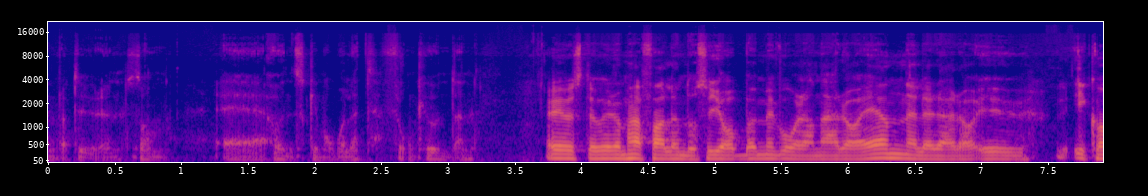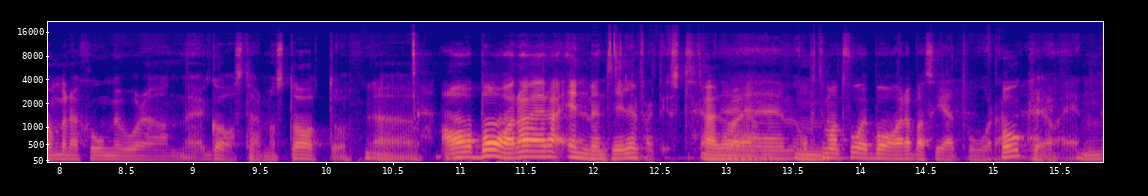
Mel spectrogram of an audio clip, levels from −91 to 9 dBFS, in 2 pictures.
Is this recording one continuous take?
yes; 0 cuts

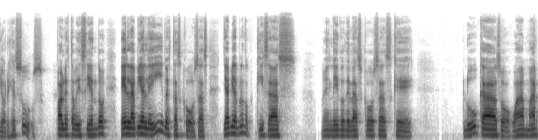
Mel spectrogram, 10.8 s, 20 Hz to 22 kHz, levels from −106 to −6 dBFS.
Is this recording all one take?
no; 2 cuts; at 1.1 s, 5.1 s

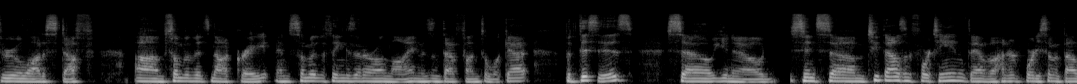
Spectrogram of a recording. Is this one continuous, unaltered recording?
yes; 0 cuts

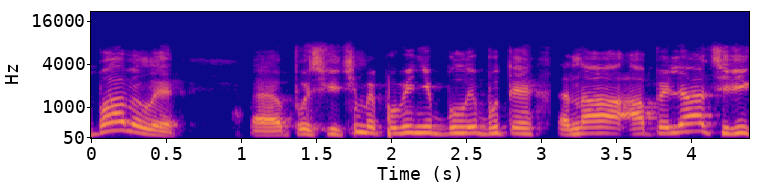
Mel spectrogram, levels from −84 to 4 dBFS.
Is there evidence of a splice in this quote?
yes; 2 cuts; at 1.8 s, 3.0 s

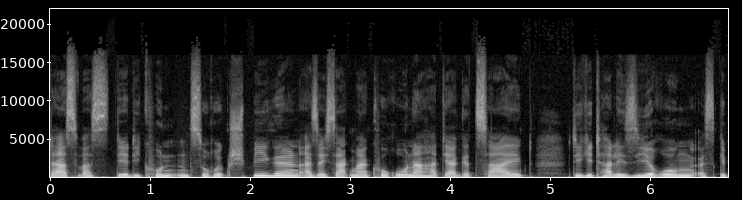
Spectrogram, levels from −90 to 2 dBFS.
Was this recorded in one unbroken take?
yes; 0 cuts

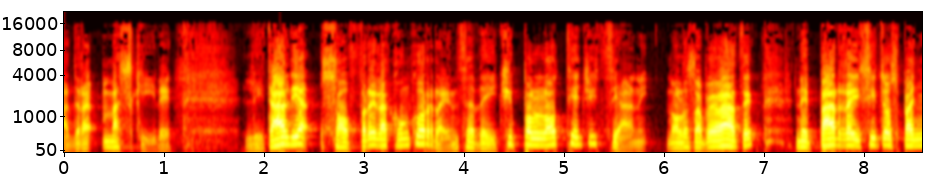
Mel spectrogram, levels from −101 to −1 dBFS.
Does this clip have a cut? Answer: yes; 1 cut; at 7.2 s

